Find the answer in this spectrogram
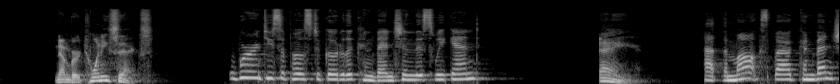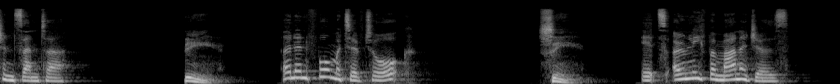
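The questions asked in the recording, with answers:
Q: Weren't you supposed to go to the convention this weekend?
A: C: It's only for managers.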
